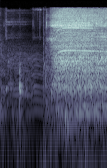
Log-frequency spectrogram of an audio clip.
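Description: A power drill drives a screw into a table top while fitting extension table slides, with a brief start, then a steady, close, high whirring run.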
